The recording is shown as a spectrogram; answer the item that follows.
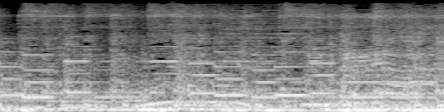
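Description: Loud live band music with a heavy, steady bass line and gliding melodic notes above it.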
